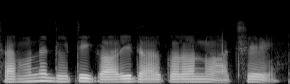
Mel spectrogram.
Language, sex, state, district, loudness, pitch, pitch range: Bengali, male, West Bengal, Cooch Behar, -18 LUFS, 125 Hz, 115-135 Hz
